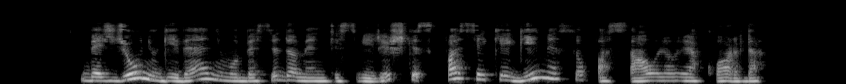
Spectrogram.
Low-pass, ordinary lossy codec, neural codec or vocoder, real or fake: 7.2 kHz; MP3, 32 kbps; codec, 16 kHz in and 24 kHz out, 1 kbps, XY-Tokenizer; fake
